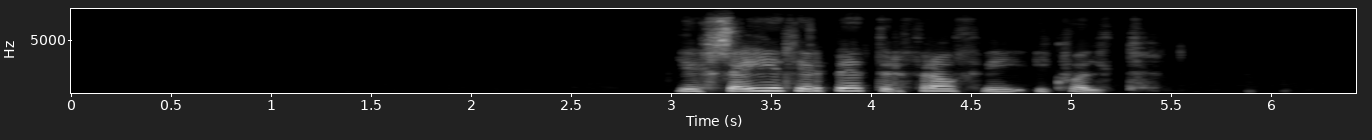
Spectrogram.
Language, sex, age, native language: Icelandic, female, 30-39, Icelandic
